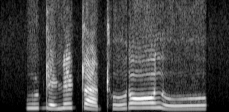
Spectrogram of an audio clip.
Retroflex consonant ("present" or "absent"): present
